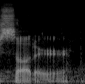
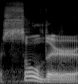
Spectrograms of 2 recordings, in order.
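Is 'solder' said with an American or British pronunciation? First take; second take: American; British. First: It is said with an American pronunciation. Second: It is said with a British pronunciation.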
